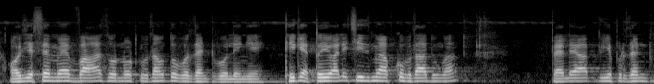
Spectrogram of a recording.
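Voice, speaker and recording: A man from India, teaching English grammar in a classroom style and slowly repeating example phrases. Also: fairly high pitch, a little mellow. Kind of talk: classroom-style spoken lesson.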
